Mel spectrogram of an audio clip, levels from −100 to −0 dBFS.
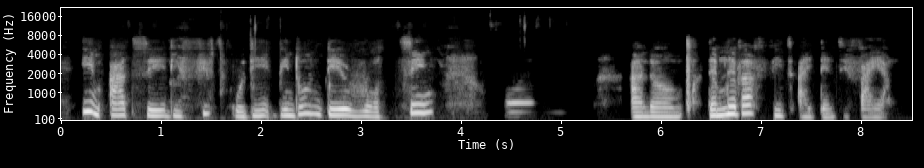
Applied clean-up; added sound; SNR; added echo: neural mask model Resemble Enhance denoiser.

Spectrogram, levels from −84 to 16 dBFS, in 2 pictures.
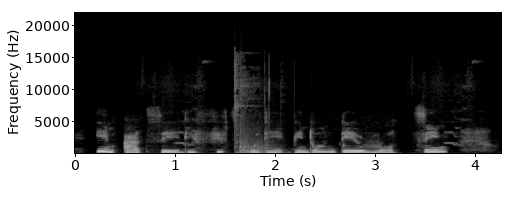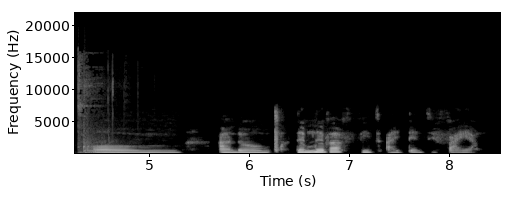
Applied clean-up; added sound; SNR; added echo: none; Slam; 20 dB; none.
